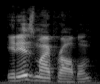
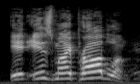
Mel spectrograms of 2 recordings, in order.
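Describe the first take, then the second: First: It is said at normal volume. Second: It is said loudly.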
